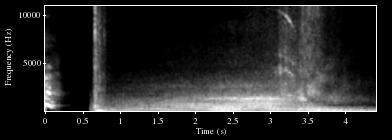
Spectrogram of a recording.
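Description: A car door slams with a sharp thud, followed by a car engine starting to drive, its pitch climbing steadily as it accelerates, loud throughout with no talking.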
